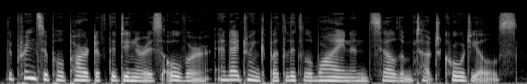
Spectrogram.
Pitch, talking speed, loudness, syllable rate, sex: 185 Hz, 205 wpm, -17 LUFS, 5.0 syllables/s, female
